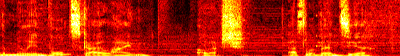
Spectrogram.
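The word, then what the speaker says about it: Levincia: million volt Skyline that's lavencia lavenzia uh lavencia I'm trying to pronounce it with his proper Spanish accent the marks of Pokemon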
